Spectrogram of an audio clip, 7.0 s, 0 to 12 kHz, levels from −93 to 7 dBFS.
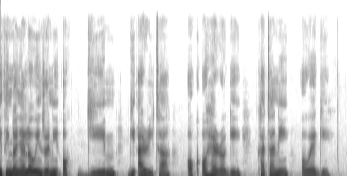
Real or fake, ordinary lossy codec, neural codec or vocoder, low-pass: real; none; none; 10.8 kHz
